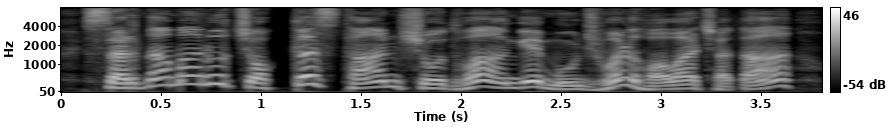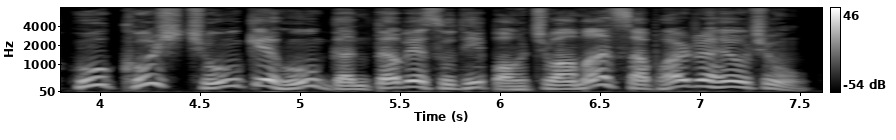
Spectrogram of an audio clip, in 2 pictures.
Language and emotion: Gujarati, happy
